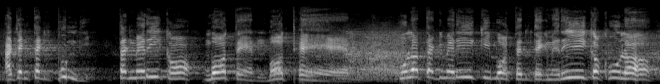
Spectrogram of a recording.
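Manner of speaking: Javanese in a comic Batak accent; hammed-up Batak accent on polite Javanese. Shown as a demonstration. Preacher acting a Javanese street exchange for laughs, Batak accent. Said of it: "Bahasa Jawa pakai logat Batak coba".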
